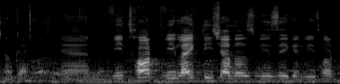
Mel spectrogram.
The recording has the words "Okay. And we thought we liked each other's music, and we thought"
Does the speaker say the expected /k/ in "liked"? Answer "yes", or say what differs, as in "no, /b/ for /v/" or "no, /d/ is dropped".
yes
